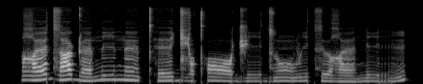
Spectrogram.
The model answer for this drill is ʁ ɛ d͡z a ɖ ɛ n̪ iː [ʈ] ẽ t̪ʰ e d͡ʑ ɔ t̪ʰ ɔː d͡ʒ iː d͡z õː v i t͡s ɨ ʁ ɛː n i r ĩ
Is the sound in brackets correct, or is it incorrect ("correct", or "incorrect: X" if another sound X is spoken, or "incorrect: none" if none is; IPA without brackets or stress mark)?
incorrect: n̪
